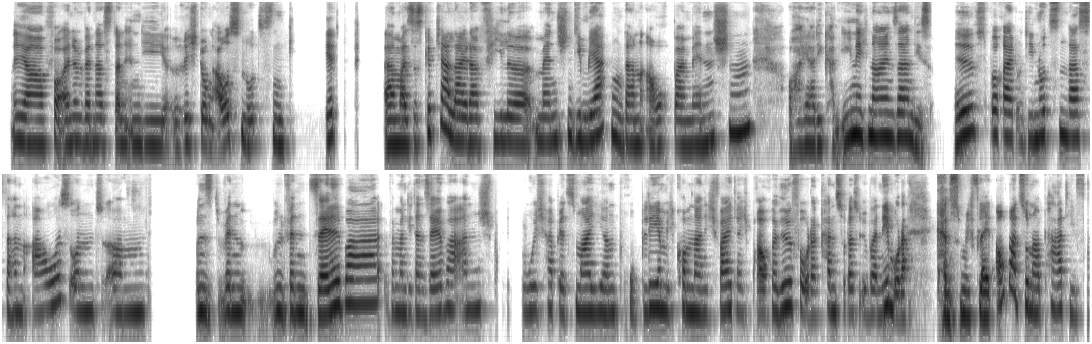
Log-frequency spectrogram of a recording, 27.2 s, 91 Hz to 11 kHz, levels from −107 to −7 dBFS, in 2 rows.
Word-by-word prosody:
Ja, 200 -2 +2
vor 195 - -1
allem, 205 +2 -1
wenn 205 0 -1
das 200 0 -3
dann 195 - -1
in 195 0 -3
die 190 -1 -3
Richtung 195 +1 -5
Ausnutzen 195 -1 -2 0.5
geht. 230 +1 +1 0.6
Ähm, 195 0 +4
also 195 +1 +2
es 200 - 0
gibt 265 +3 -1
ja 310 -3 +5
leider 205 -3 +2
viele 205 0 -2
Menschen, 220 +2 -2
die 220 +1 +1
merken 235 +1 +2
dann 195 0 0
auch 190 +1 -4
bei 195 -1 -1
Menschen: 220 +9 +2 0.5
„Oh 180 - -8
ja, 190 0 -1
die 190 - -3
kann 200 - -9
eh 230 +3 +3
nicht 250 -1 +7
nein 235 -1 +5
sagen, 235 -1 +3
die 185 - -3
ist 165 - -3 0.3
hilfsbereit“ 250 0 +3
und 205 - -15
die 220 0 -4
nutzen 240 +1 +1
das 230 0 0
dann 220 -1 -5
aus. 250 +7 -2
Und, 225 +1 -5
ähm 215 0 -3 0.6
und 220 -1 -1
wenn 220 0 +1 0.4
und 220 -1 -1
wenn 215 -1 +1
selber 260 +7 +5
wenn 220 -1 -9
man 220 0 -3
die 210 - -13
dann 210 -1 -5
selber 220 +4 -2
anspricht: 230 +1 -8 0.3
„Du 220 +1 -7
ich 225 +1 -12
habe 230 -1 -6
jetzt 210 +1 -10
mal 215 -1 +2
hier 215 -1 -2
ein 215 0 -5
Problem, 235 +2 -1
ich 220 0 -9
komme 225 -2 0
da 210 -1 +2
nicht 205 0 -12
weiter, 225 0 0
ich 215 0 -17
brauche 105 - +1
Hilfe 250 +4 +2
oder 200 0 -2
kannst 220 +1 -3
du - - -11
das 215 0 -2
übernehmen, 210 +4 +1
oder 185 0 +3 0.3
kannst 185 -3 +3
du 210 - +1
mich 190 -1 0
vielleicht 190 -2 +4
auch - - +4
mal 395 -3 +5
zu 255 - +1
'ner 210 -2 0
Party 230 -1 -5
fahren?“ 195 0 -17
215 Hz, 190 wpm, -27 LUFS, 200-230 Hz, 0.6 s, nicht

